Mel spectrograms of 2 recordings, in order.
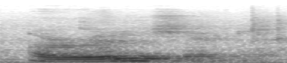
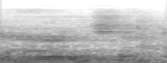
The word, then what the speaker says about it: Arunchik: Speaking of enunciation, Arunchik, and see, I just want to say Aaronchik, and I never said that to his face, so note taken.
